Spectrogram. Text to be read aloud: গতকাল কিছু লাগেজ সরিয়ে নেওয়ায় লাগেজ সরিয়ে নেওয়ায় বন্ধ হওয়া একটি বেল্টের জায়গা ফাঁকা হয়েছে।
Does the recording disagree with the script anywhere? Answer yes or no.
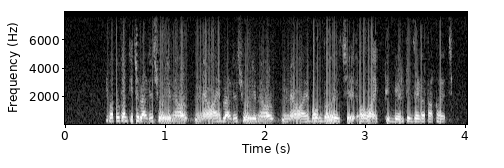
no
